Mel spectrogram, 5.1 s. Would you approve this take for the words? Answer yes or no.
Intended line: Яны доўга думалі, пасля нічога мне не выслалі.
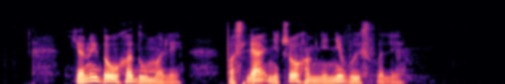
yes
